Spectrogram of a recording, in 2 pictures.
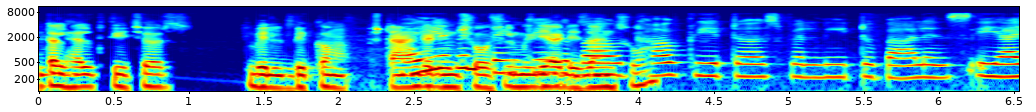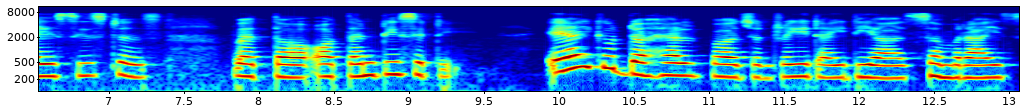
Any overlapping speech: Yes, from 2.4 s

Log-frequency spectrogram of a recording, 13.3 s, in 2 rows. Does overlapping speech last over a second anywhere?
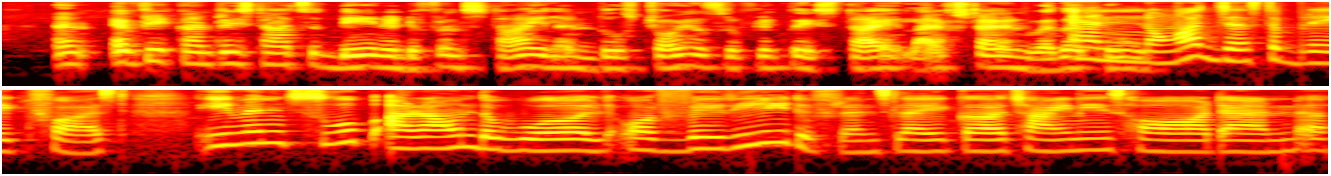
No

